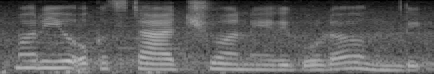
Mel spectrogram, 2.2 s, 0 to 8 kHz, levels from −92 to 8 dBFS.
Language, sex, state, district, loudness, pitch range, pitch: Telugu, female, Andhra Pradesh, Srikakulam, -26 LUFS, 190-240 Hz, 215 Hz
